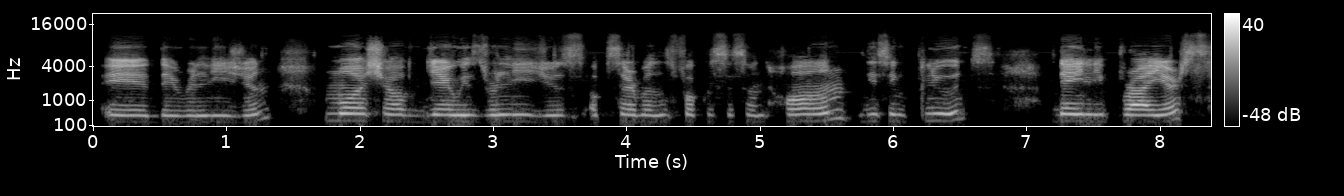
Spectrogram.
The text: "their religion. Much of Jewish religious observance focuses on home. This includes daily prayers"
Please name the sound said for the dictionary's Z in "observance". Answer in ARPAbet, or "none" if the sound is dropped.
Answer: S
